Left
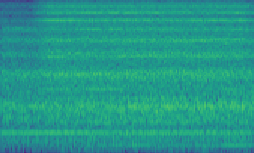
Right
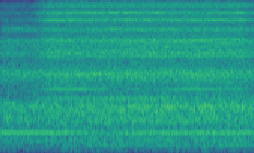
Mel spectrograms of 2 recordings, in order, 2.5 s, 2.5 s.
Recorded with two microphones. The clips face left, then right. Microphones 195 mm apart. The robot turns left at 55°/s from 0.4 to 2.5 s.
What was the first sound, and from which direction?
Only background noise.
